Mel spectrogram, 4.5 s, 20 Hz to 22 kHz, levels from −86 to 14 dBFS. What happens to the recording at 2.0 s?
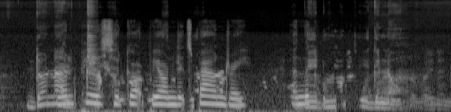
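At 2.0 s the speech is being pulled down by what is likely speech suppressed in double talk, running from 0.99 to 3.69 s. The echo canceller turns down the talker along with the far side's echo, with dips of up to about 25 dB over roughly two seconds in total. Just before, from 1.95 to 1.99 s, a brief echo leak lets through a delayed copy of the speech, about 410 ms late and about 15 dB below it, likely residual loudspeaker pickup.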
